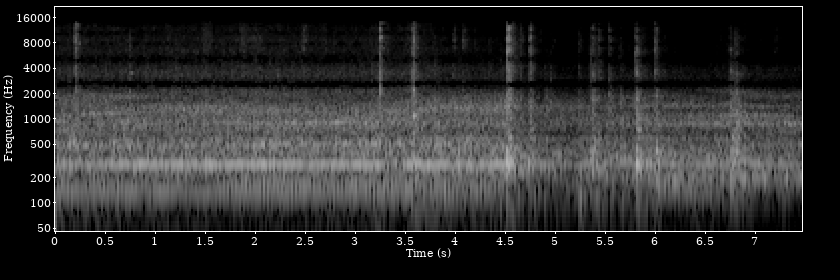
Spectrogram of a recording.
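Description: Refrigerated soda vending machine's cooling unit running with a steady hum. Several clicks and knocks from the machine's door being handled come in the second half; the hum's tone drops out at the loudest knock, a little past halfway.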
